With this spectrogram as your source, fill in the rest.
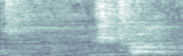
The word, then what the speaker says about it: ghee: It's called ghee. You should try it. It's called ghee. It's spelled G H E E and it's called G. Yes.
